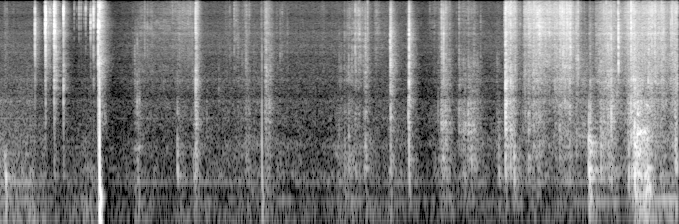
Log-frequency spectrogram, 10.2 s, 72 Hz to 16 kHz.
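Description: The tear tab on a sky-blue iPad Air 4 box is pulled open, giving a series of sharp close cardboard rips and crinkles, irregular short bursts ending in a longer tearing stretch, with no talking.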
